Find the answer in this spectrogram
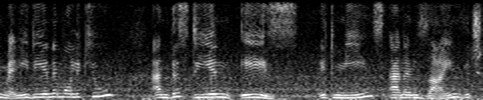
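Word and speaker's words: DNase: See, it is pronounced in the same way, but DNAs means more than one DNA, many DNA molecule, and this DNAs, it means an enzyme which degrades DNA.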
